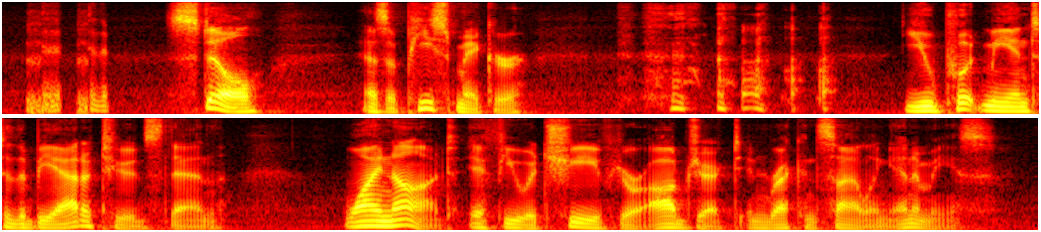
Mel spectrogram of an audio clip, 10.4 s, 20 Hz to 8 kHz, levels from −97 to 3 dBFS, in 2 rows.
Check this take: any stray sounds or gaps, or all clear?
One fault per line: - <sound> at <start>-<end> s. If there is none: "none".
- laugh at 0.1-0.6 s
- laugh at 3.1-4.2 s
